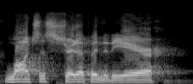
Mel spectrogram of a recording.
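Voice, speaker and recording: A man's voice: lowish voice, flat delivery, moderate pace. A man running a tabletop game as game master, narrating in a loose, hedging way and laughing often.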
